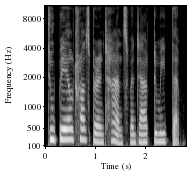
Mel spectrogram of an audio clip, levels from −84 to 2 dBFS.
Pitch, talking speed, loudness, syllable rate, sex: 200 Hz, 190 wpm, -15 LUFS, 4.2 syllables/s, female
